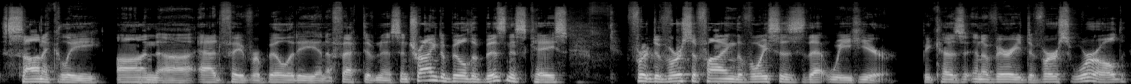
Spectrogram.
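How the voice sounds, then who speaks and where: A middle-aged or older man giving thoughtful, articulate interview answers as a podcast guest, in measured, reflective phrasing. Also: fairly low pitch, a bit bright. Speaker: podcast guest, sonic strategy expert.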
